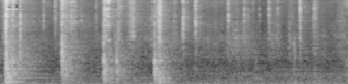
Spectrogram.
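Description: Silverware and tableware knocking and clinking on a wooden dining table as places are set: four sharp strikes in the first two seconds, then lighter taps.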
